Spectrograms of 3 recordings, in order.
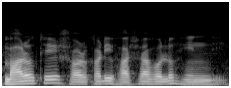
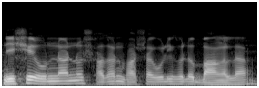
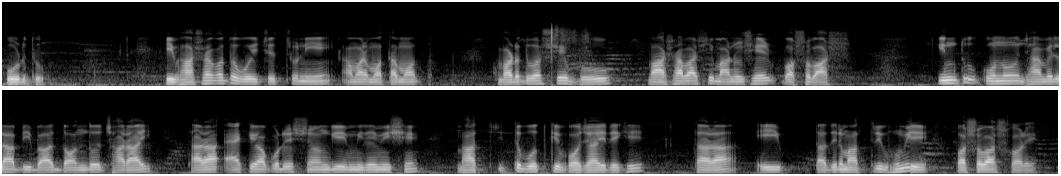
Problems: none marked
